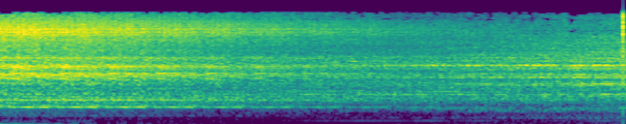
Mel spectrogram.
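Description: Hardcore dance track in a breakdown: the beat drops out, leaving a wash of white noise with a few long held tones that slowly sinks in loudness.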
